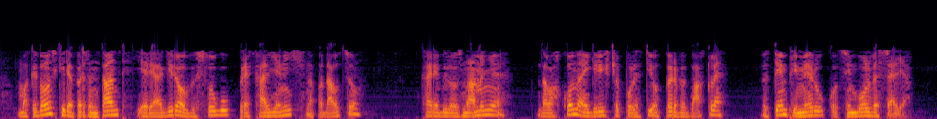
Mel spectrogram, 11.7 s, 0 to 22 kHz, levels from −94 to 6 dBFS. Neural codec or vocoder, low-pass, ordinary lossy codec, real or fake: codec, 44.1 kHz, 7.8 kbps, Pupu-Codec; 19.8 kHz; AAC, 16 kbps; fake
